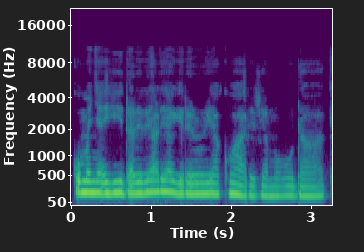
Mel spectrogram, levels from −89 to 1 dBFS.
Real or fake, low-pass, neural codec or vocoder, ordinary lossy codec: real; 10.8 kHz; none; AAC, 48 kbps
